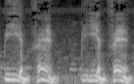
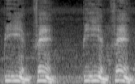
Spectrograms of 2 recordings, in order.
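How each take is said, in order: The two takes are said the same way.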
